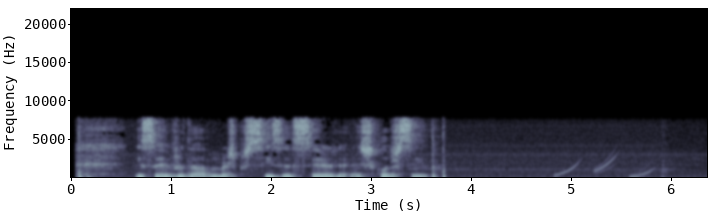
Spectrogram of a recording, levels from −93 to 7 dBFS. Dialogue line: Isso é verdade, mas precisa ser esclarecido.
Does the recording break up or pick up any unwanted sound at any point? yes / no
yes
